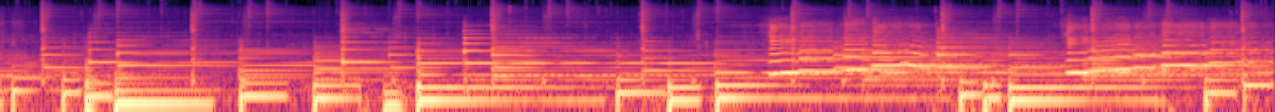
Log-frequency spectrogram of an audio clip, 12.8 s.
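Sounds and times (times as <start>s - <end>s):
jazz soundscape: 0.0s - 12.7s.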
